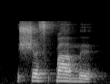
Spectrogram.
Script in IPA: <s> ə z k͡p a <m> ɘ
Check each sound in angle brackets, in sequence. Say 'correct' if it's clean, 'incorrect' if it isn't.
incorrect: ʃ, correct

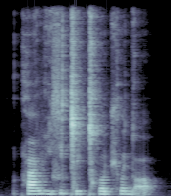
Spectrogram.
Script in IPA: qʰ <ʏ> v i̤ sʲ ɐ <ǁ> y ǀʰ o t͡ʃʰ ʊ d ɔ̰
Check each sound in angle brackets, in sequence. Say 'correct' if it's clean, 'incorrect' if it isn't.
correct, incorrect: ǀ

